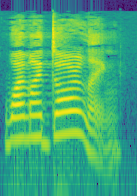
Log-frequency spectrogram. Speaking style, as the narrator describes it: he exclaimed

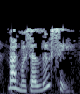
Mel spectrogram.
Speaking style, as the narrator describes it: cried Rosine, bursting in

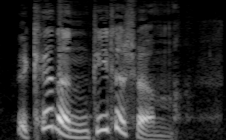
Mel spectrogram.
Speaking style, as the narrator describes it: exclaimed the Professor

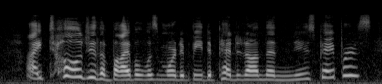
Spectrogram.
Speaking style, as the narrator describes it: said Cecily triumphantly

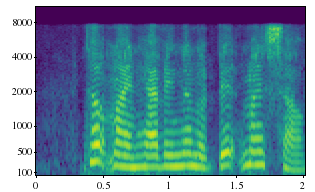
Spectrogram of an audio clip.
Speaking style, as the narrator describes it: said Frank, in such a tone of cheerful resignation

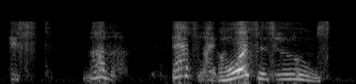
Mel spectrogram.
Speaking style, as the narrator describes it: he whispered

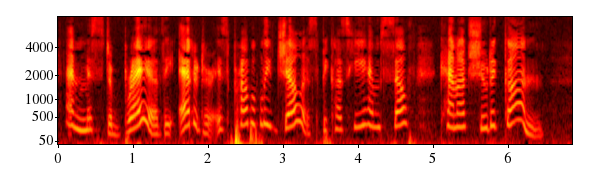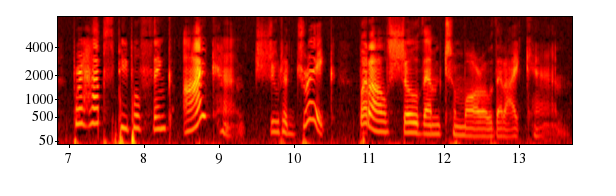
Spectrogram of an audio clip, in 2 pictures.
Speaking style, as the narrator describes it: exclaimed the little man, much provoked

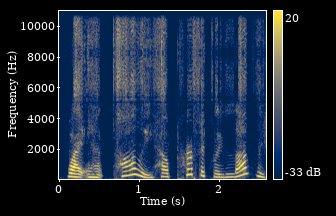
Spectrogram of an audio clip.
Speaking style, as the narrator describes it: she cried

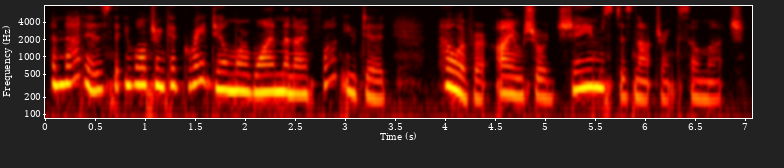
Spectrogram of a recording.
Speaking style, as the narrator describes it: said Catherine warmly

